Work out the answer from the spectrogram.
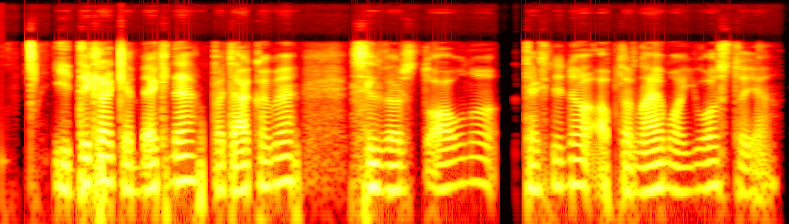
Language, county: Lithuanian, Kaunas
